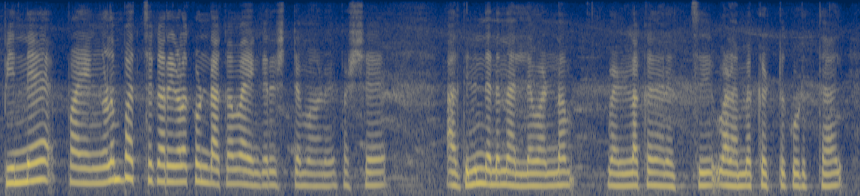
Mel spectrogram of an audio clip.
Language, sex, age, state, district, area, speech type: Malayalam, female, 45-60, Kerala, Malappuram, rural, spontaneous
